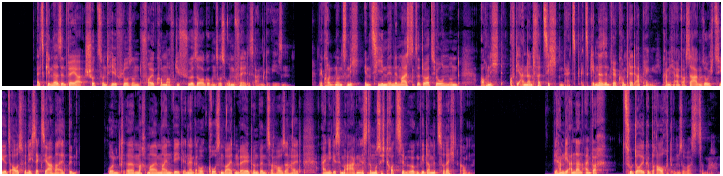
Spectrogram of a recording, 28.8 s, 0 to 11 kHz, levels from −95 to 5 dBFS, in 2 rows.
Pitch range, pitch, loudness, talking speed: 90-110 Hz, 100 Hz, -17 LUFS, 195 wpm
